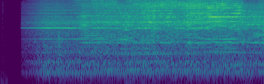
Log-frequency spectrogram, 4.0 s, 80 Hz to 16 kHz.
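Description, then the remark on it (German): A loud, sustained whine of a table saw cutting an angle into a freshly cut 3-metre wooden board at a trade-fair stand builder's workshop in Berlin starts abruptly after a brief silence and holds steady, with bright high-pitched tones and a gritty cutting texture as sawdust flies, no voices. “schiebt ein 3 Meter langes, frisch aufgeschnittenes Holz in die Tischkreissäge.”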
